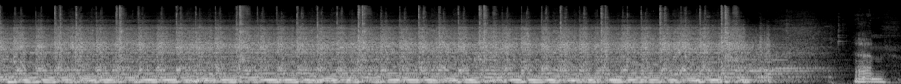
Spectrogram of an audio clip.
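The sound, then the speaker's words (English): A heavily distorted electric guitar riff plays loud for about eight seconds, thick and sustained, then cuts off abruptly, followed by a brief final stab. “Then you had more distortion coming in.”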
